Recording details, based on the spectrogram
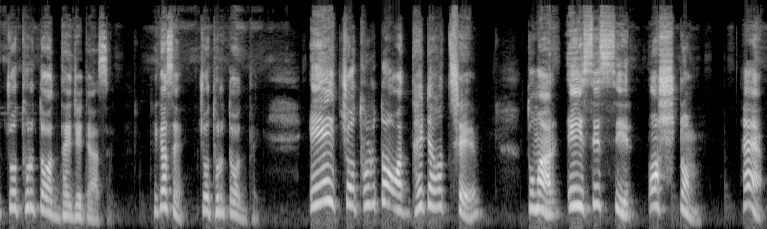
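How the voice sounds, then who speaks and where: Slow, repetitive woman chemistry teacher. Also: a little high, no echo, clean studio sound. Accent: Bangladeshi Bengali. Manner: repetitive, checks in with students often; speaks slowly and deliberately. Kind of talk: online exam-prep lesson.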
